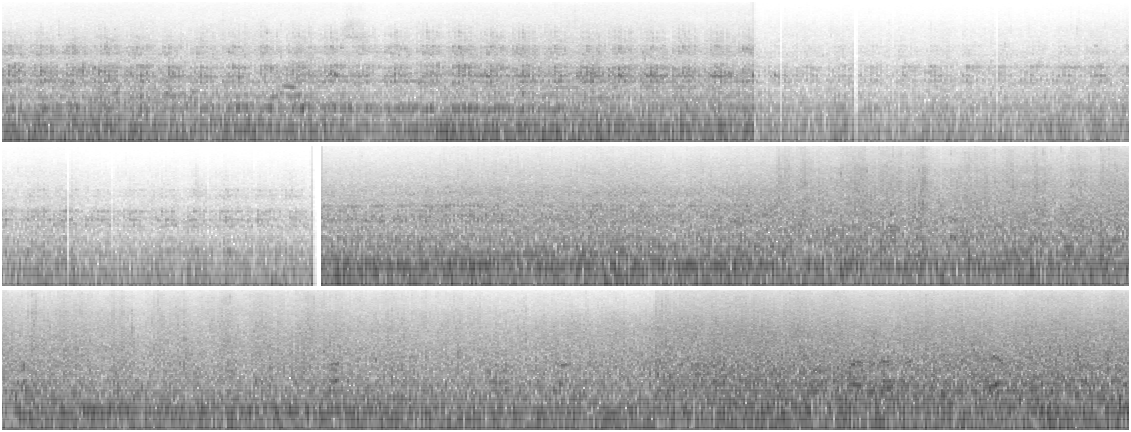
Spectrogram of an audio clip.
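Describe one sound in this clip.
A boat engine drones steadily.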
